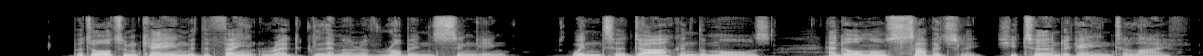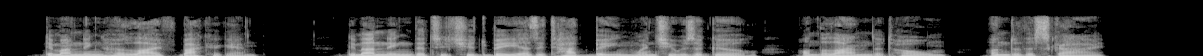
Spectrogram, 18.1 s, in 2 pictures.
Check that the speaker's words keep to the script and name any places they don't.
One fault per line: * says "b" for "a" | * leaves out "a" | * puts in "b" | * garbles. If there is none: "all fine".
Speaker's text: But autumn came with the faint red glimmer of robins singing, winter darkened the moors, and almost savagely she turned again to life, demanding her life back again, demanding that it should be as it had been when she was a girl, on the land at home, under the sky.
all fine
